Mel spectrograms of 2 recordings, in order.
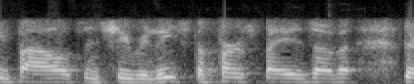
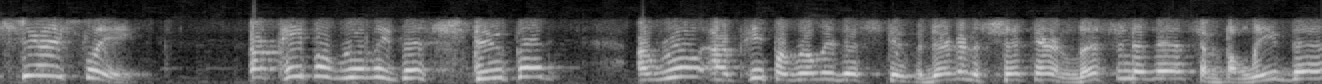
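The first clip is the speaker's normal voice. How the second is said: raised voice, louder and higher; 9 semitones higher than usual. Complaining about a vote on the files: getting loud. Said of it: "I know I'm getting loud".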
